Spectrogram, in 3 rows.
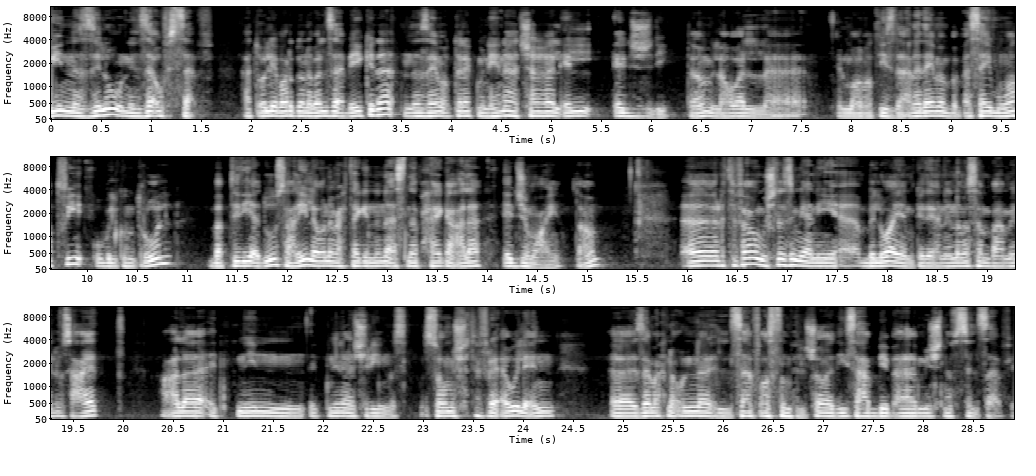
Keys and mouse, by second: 0.0-0.6 drag, 0.7-3.4 ctrl+drag, 4.4-7.1 drag, 8.4 click, 9.9 click, 10.4-14.0 ctrl+drag, 15.5 Tab, 15.8 middle click, 16.3 middle click, 16.8-18.4 shift+drag, 18.2 middle click, 18.2 right click, 18.8 shift+click, 19.6-28.9 shift+drag.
